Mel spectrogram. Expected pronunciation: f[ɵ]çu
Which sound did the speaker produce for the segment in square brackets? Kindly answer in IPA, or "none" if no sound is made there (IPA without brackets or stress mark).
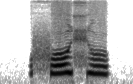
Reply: o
